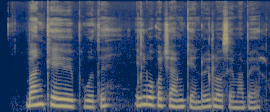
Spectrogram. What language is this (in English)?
Luo (Kenya and Tanzania)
